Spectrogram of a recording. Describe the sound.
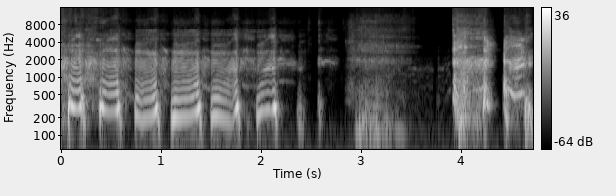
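Coughing from someone congested with mucus: a few harsh, noisy bursts follow a stretch of talk. The coughs are loud and rough, clustered near the end.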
